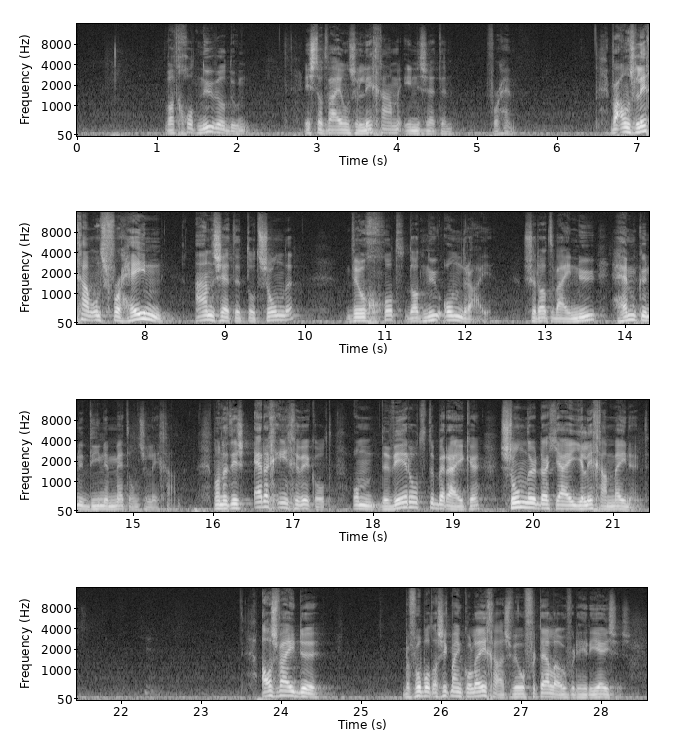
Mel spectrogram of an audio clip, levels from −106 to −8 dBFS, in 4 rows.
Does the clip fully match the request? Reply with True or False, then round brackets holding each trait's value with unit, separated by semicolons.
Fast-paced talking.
False (135 wpm)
